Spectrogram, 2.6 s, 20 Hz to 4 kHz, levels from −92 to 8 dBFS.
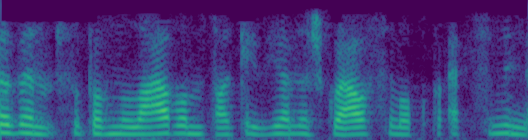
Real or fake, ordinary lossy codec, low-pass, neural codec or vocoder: fake; MP3, 32 kbps; 3.6 kHz; codec, 16 kHz in and 24 kHz out, 0.6 kbps, FocalCodec, streaming, 4096 codes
